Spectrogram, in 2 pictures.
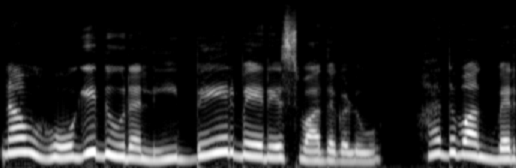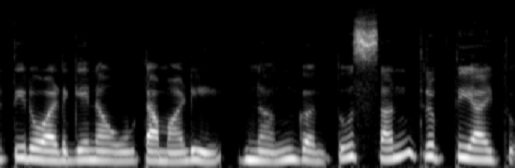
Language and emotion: Kannada, happy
